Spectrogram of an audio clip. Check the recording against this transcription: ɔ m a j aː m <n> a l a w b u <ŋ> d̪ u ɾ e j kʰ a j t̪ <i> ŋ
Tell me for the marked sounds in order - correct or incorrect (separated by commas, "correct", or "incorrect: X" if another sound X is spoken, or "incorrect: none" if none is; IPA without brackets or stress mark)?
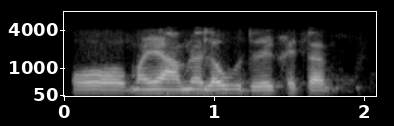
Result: correct, incorrect: none, incorrect: a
